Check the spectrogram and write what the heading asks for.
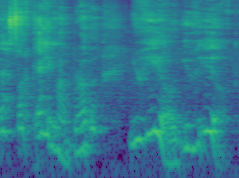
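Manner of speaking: bright soothing encouragement to a brother; high reassurance. Retold or imitated. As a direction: tell him he's healed with a lifted, joyful voice. Reassuring the sick friend in dream.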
